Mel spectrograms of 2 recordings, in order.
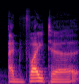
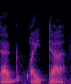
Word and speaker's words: Advaita: from my sanskrit studies Advaita is how most people call it but actually it's had white and same thing with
